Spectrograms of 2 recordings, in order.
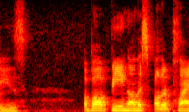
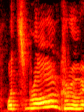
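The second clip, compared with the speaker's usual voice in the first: mock worried teammates, much higher; concerned Rangers; 13 semitones higher, 4 dB louder than usual. Teammates asking Kruger what's wrong, pitched high. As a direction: chirp the question up high.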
